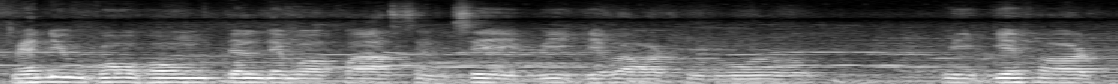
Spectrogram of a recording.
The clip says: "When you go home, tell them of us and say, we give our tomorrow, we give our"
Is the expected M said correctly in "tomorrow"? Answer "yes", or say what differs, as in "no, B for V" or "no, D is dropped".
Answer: no, M is dropped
